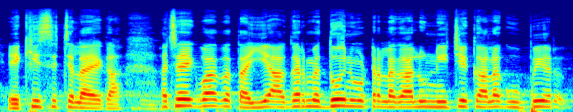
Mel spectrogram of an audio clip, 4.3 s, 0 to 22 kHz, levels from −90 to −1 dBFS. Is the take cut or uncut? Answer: uncut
